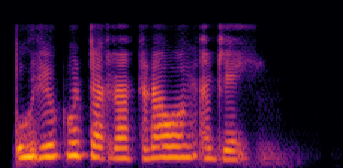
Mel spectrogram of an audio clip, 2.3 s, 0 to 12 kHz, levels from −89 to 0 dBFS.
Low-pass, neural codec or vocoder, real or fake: 7.2 kHz; codec, 16 kHz, 1 kbps, FreqCodec, smaller model; fake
